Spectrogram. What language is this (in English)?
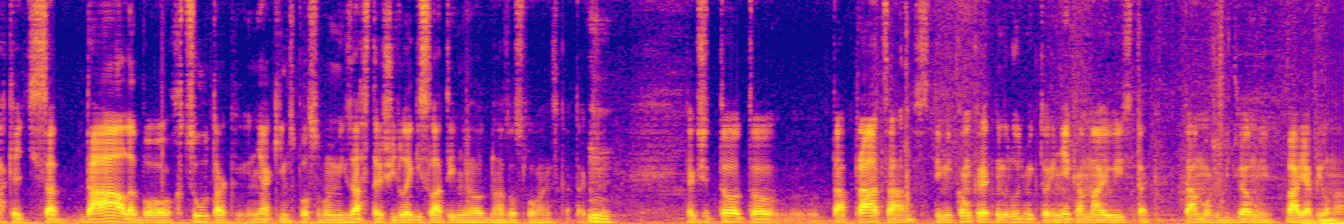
Slovak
